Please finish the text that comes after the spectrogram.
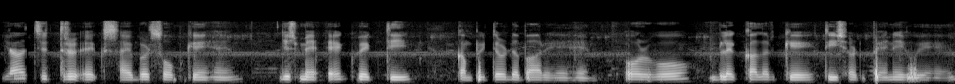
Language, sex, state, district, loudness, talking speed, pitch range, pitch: Hindi, male, Arunachal Pradesh, Lower Dibang Valley, -17 LUFS, 145 wpm, 110-120 Hz, 115 Hz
